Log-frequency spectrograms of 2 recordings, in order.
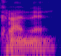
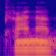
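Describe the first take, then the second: First: The final vowel is reduced to 'uh'. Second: The final vowel is a full 'ah' sound.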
